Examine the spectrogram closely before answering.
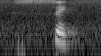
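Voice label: "sik6", Cantonese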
